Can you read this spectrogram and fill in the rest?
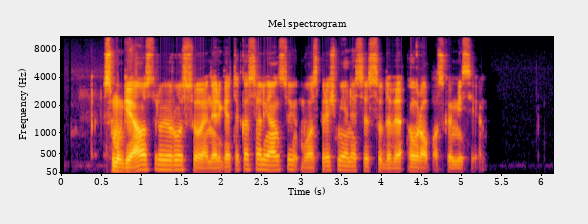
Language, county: Lithuanian, Vilnius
